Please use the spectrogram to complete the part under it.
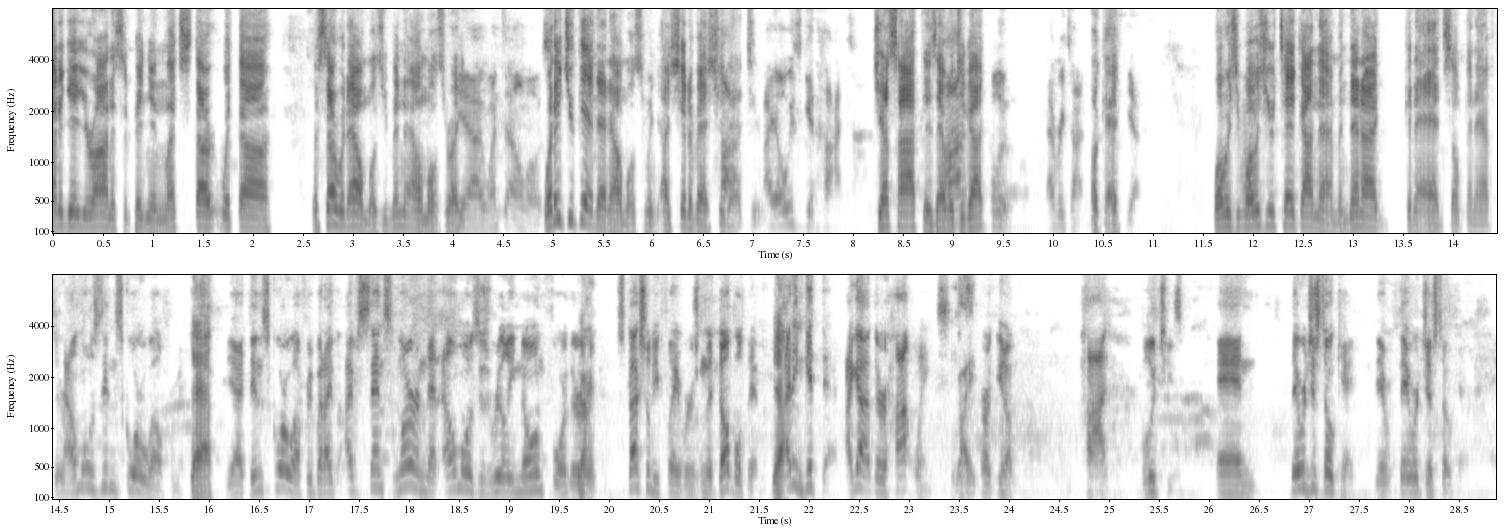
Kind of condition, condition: setting, busy venue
